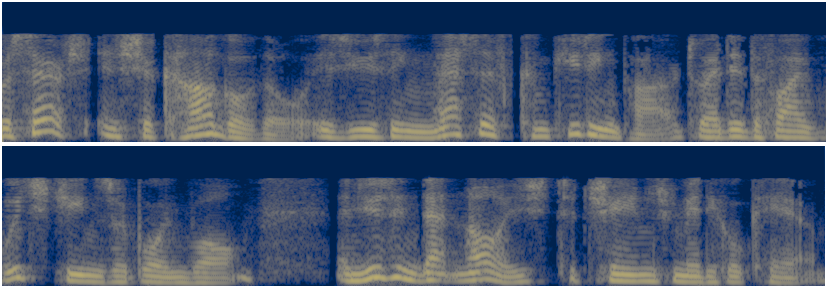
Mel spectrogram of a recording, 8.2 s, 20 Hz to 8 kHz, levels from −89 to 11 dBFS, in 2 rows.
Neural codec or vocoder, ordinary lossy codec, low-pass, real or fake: codec, 24 kHz, 0.9 kbps, WavTokenizer, medium speech release version 2; AAC, 16 kbps; 7.2 kHz; fake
